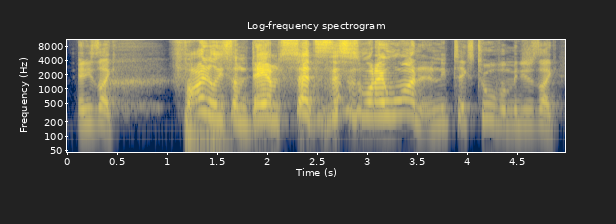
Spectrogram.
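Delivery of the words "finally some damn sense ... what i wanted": loud, high mock-indignant outburst; hammed-up grumpy triumph; imitated exasperated relief. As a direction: proclaim it as a fed-up old customer.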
